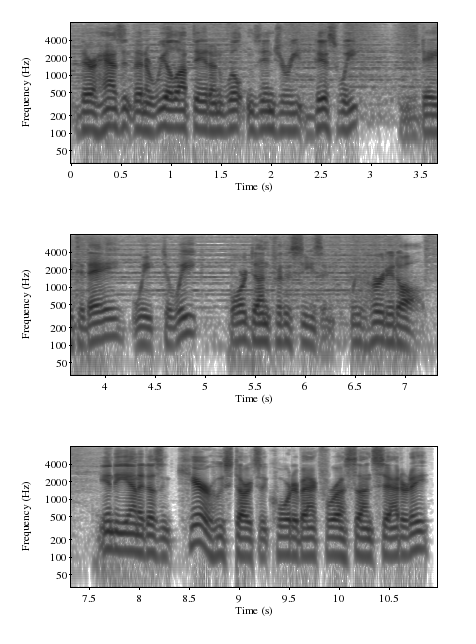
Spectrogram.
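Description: A man hosting a sports podcast, presenting commentary and interviewing a guest. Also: medium pitch. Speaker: podcast host.

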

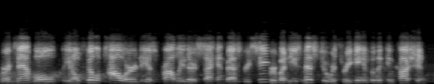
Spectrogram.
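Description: Over a thin, phone-like connection, a man with a slightly high voice talks sports as an interview guest. He is a radio announcer who chats discursively, rewording his points as he goes. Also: fast talker, slight background noise. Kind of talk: conversational sports analysis. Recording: thin, narrowband phone-like line.

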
